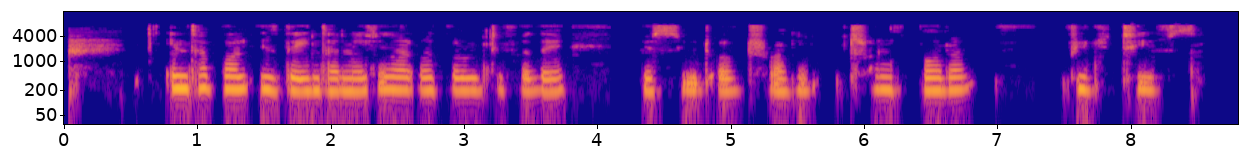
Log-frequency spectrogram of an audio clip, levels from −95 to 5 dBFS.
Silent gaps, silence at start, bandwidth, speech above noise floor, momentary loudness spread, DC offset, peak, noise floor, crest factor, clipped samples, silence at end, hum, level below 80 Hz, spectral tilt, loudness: none; 0.05 s; 7.8 kHz; 21 dB; 13 LU; under 0.1%; -8 dBFS; -45 dBFS; 18 dB; under 0.1%; 0.35 s; none; -66 dBFS; -4.5 dB/octave; -25 LUFS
